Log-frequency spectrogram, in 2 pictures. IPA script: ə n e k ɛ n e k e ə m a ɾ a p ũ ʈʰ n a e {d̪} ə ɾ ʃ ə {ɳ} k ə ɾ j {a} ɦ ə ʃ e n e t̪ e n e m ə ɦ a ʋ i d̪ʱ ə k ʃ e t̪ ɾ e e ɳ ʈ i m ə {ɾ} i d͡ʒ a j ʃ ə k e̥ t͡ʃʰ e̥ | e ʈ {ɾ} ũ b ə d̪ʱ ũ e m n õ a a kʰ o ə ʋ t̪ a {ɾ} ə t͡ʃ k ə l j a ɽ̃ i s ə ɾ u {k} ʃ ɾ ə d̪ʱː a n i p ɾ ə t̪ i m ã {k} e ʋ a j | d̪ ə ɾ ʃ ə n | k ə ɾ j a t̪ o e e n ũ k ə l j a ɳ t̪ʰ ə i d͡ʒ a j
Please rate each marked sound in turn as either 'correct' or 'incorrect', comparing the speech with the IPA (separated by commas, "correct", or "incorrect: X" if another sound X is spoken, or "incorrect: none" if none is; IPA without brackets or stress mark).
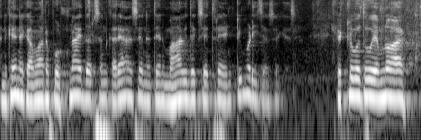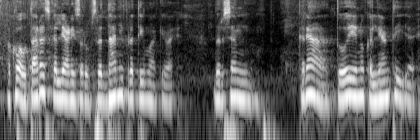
correct, incorrect: n, correct, incorrect: ɭ, incorrect: l, correct, incorrect: p, correct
